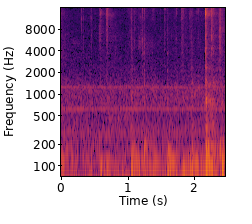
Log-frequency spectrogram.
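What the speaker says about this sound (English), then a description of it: "And then I'll type a message into them" Keys clatter on a computer keyboard as a short message is typed, a steady run of light, close taps with one sharper stroke near the end, no voices.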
